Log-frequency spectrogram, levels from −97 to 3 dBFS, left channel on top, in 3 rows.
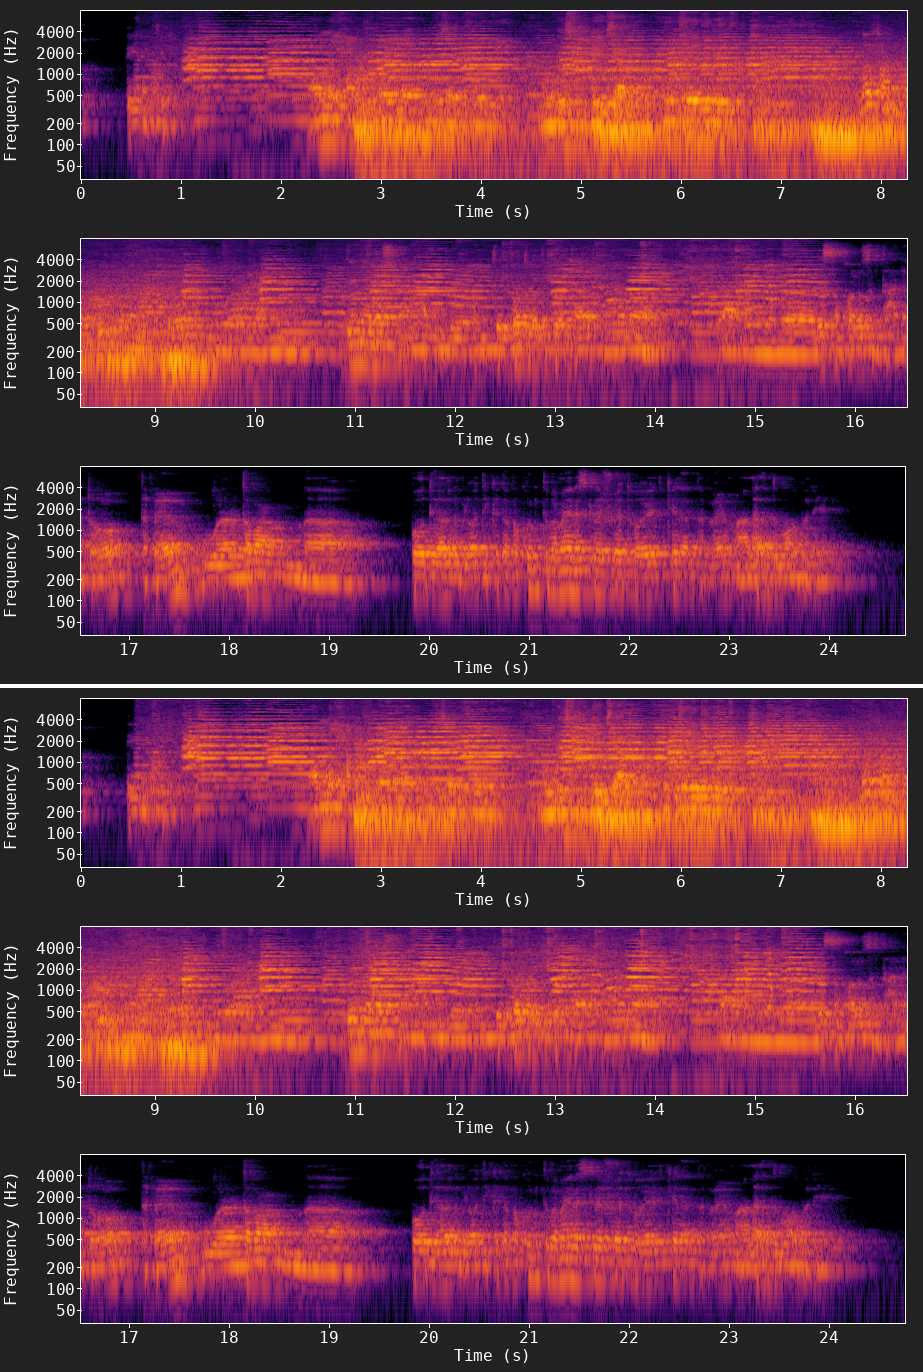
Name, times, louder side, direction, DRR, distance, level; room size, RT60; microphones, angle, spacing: voice 1, 0.5-0.9 6.7-7.0 7.4-10.5 10.8-14.0 14.6-19.3 19.8-24.0, left 1 dB, 75° left, 0 dB, 4.7 m, -29 dB
sound 1, 0.5-15.7, right 5 dB, 65° right, 1.1 m, -28 dB
voice 2, 2.3-4.3 4.6-6.8, equal, 35° right, -2 dB, 5.3 m, -25 dB
sound 2, 2.7-9.5, left 1 dB, 80° right, 1.6 m, -27 dB
17.0 x 13.5 x 4.7 m, 0.92 s
head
